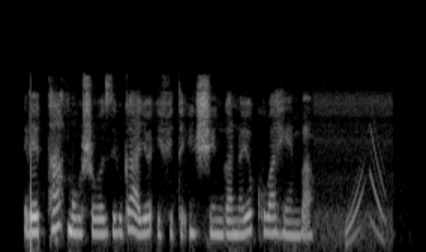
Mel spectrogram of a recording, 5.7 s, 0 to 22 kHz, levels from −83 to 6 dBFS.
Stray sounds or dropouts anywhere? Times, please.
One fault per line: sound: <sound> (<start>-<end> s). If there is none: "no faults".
sound: chirp (4.6-5.2 s)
